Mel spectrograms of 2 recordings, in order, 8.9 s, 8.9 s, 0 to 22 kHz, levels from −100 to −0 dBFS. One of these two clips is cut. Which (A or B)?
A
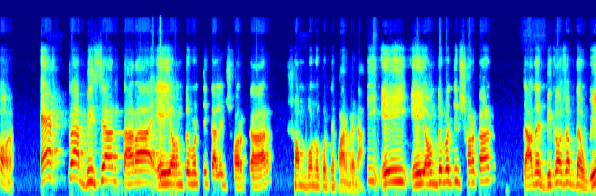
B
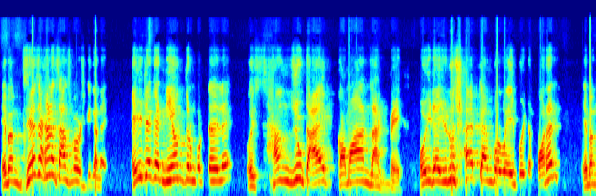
A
